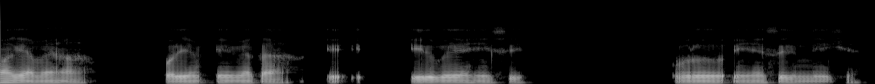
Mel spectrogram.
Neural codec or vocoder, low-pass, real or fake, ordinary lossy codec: none; 7.2 kHz; real; none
